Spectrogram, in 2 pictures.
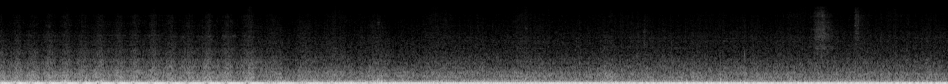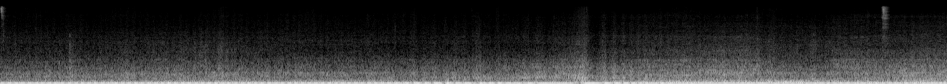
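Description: A truck's diesel engine rumbles steadily from inside the cab.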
